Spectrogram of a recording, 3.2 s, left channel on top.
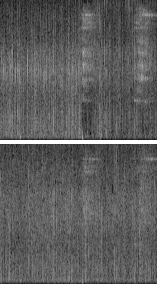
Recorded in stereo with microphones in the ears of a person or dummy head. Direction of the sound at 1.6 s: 35° left (ahead or behind).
